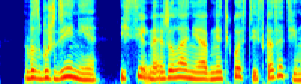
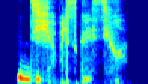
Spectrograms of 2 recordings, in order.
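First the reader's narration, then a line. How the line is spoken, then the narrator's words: Mother whispering. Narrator (Russian): прошептала мать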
